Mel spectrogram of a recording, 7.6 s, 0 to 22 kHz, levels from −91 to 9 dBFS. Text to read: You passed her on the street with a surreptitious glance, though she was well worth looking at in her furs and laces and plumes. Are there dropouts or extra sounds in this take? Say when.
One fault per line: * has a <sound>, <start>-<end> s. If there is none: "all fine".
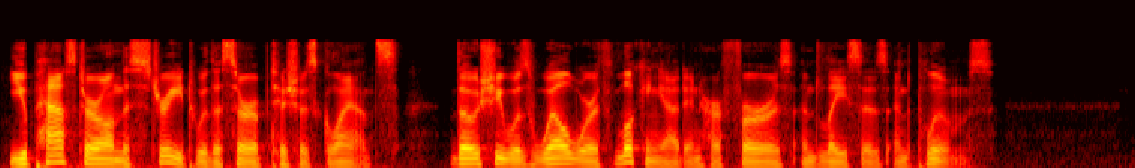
all fine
